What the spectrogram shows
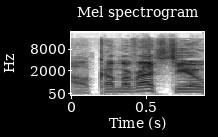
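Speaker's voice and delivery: very high, loud, shrill, booming robot voice. Voicing a character the players start pelting with blueberries, in a very robotic voice. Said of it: "Voice very roboty".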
